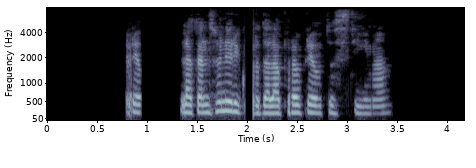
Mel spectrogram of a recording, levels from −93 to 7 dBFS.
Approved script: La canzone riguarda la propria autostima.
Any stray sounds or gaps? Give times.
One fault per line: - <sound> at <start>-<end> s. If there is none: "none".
- laugh at 0.8-0.9 s
- dropout at 2.0-2.1 s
